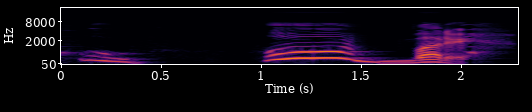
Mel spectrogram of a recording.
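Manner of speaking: voice cracking into squeaky break on whoo. Gamer reacting to a combo play in his video, voice crack. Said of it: "Excuse that voice crack".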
